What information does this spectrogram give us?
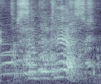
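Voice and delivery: laughing. Real, not acted. Says it laughing.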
